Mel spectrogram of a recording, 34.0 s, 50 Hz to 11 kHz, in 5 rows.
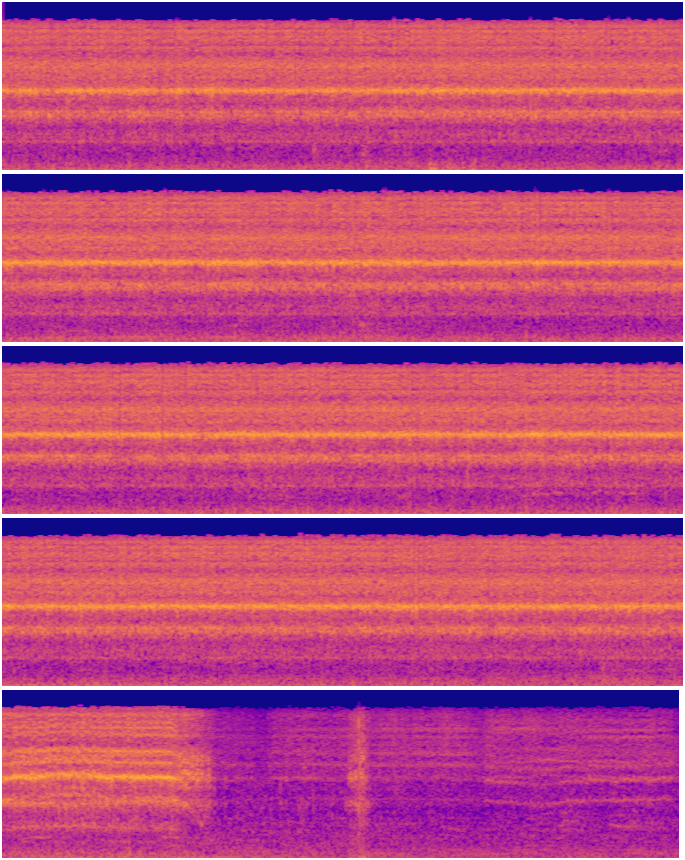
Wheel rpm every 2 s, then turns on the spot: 160, 160, 160, 160, 160, 160, 160, 160, 160, 160, 160, 160, 160, 160, 110, 0, 0.
none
